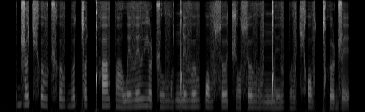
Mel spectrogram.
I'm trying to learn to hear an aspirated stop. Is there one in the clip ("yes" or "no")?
yes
